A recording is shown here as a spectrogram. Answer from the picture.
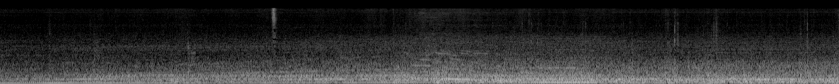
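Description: Car engine and road noise heard from inside the cabin, growing steadily louder as the car pulls away from a stop and gathers speed.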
